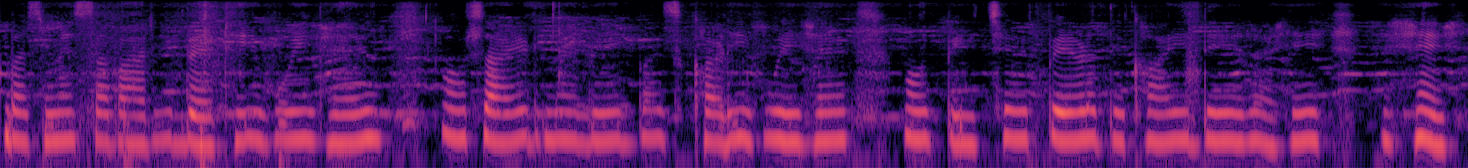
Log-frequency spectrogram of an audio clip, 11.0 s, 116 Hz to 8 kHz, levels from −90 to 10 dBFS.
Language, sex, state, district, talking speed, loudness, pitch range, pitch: Hindi, female, Maharashtra, Nagpur, 110 wpm, -34 LUFS, 230-245 Hz, 235 Hz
